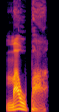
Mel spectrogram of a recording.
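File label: "malpa", Polish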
